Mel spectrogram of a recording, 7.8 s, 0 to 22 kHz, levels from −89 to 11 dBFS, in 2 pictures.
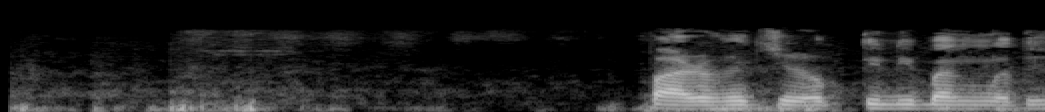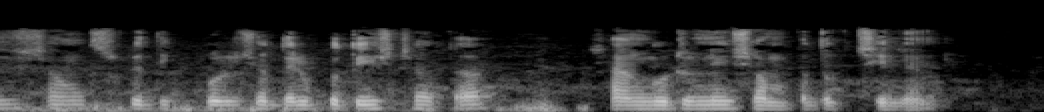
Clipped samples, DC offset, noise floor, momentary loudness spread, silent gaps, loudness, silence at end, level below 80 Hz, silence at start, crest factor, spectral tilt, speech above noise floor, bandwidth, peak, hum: under 0.1%; under 0.1%; -63 dBFS; 16 LU; none; -20 LUFS; 0.4 s; -42 dBFS; 0.05 s; 20 dB; -5 dB/octave; 43 dB; 8 kHz; 0 dBFS; none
